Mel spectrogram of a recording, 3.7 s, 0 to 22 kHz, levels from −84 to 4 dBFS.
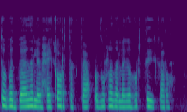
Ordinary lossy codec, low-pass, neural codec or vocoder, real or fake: none; none; none; real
